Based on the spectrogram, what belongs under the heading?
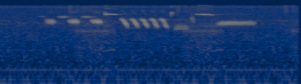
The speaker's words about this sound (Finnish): Pikkusirkon laulu ei ole ihan helpoimpia oppia tuntemaan. Osa pikkusirkoista laulaa jotenkin epämääräisen huolimattomasti, niin ettei niihin välttämättä kokematon lintuharrastaja osaa kiinnittää huomiota.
